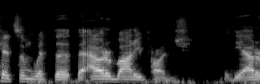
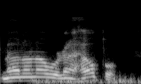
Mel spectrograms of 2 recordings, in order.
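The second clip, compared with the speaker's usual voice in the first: higher, pressing insistence; urgent protest; 7 semitones higher, 4 dB louder than usual. Retold or imitated. Peter stopping Strange from locking up Goblin, urgent and higher. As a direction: jump in to stop him, pitched up. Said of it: "he's like".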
